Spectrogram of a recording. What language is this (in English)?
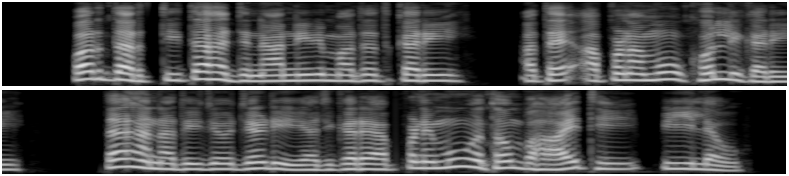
Gaddi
